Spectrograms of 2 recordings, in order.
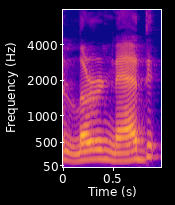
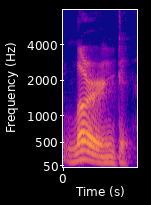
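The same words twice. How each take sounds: First: The ending is said as a separate syllable. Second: The ending joins the word as one syllable. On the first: The speaker calls it wrong. "não é learned" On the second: The speaker calls it right. "e sim learned"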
